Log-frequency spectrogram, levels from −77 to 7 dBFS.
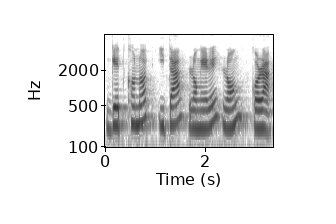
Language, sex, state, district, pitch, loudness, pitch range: Assamese, female, Assam, Sonitpur, 235 Hz, -19 LUFS, 210-270 Hz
